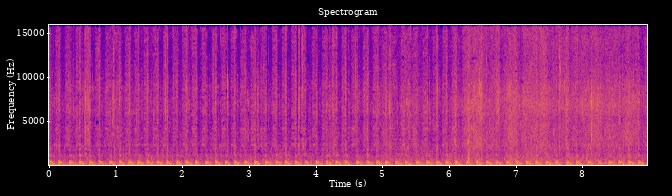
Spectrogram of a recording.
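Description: Outrigger fishing boat's engine running steadily, with a rapid, even putter.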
